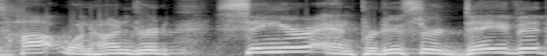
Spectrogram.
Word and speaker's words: D4vd: Singer and producer David, and it's spelled D4 VD.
